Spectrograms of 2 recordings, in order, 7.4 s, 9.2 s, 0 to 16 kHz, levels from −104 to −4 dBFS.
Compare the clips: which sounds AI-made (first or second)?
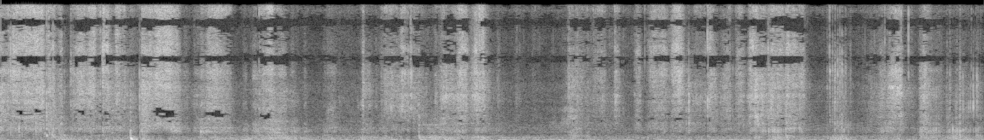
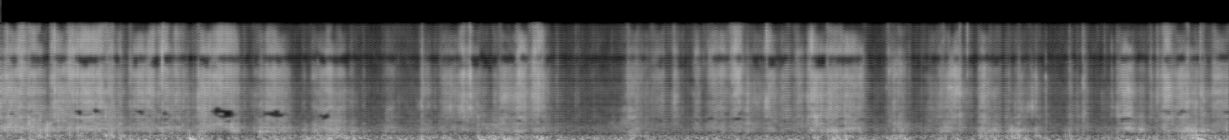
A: second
